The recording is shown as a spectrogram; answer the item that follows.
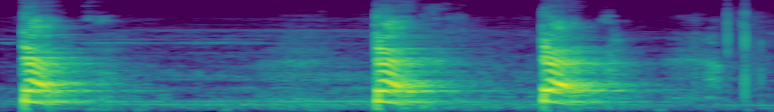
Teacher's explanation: ट का उच्चारण करते हैं तो जीभ ऊपरी यानी कठोर तालू से लगती है जाकर। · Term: मूर्धन्य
